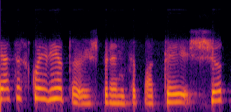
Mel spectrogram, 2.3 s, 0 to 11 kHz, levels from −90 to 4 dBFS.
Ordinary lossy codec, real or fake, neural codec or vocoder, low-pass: Opus, 32 kbps; real; none; 9.9 kHz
